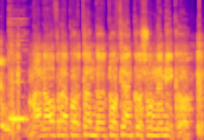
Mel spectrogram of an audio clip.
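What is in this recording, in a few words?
It Speech Tutorial Task, Italian; World Of Warships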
